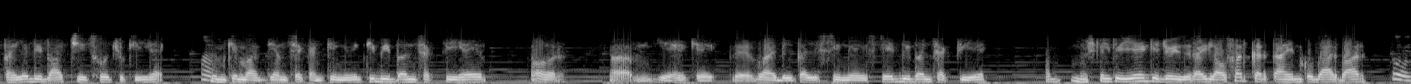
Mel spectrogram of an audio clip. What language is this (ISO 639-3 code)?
hin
